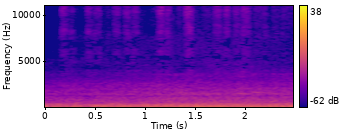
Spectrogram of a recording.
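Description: A teacher writing on a classroom board during an English lesson, with continuous faint scratching strokes under steady low background noise and no clear talking.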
